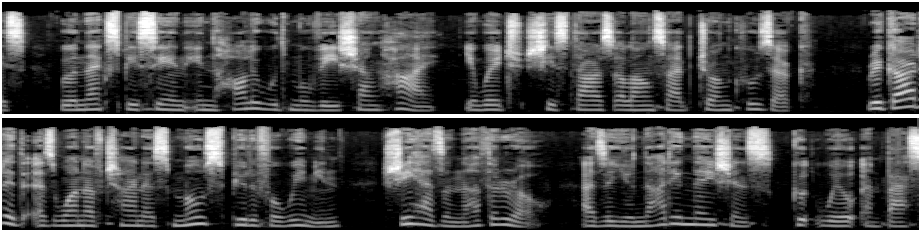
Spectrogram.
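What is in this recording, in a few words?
Chinese Accented English; GoLocalise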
